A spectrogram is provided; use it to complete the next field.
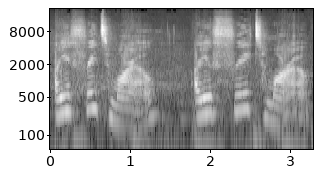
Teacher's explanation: Stress on tomorrow. Coming up. Rising intonation.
